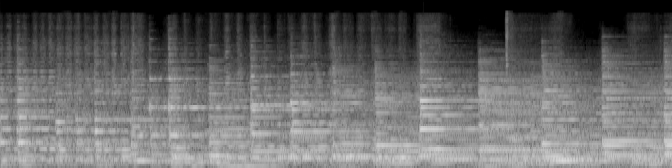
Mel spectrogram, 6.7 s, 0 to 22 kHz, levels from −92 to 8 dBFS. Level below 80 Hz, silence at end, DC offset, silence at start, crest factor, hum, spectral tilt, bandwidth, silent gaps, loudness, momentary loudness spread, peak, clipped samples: -34 dBFS; 0 s; under 0.1%; 0 s; 14 dB; none; -6 dB/octave; 16 kHz; none; -15 LUFS; 6 LU; 0 dBFS; under 0.1%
